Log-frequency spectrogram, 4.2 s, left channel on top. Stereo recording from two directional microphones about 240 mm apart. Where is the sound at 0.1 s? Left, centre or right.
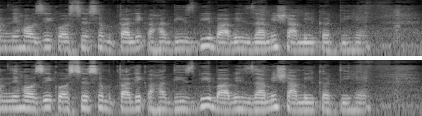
Right.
